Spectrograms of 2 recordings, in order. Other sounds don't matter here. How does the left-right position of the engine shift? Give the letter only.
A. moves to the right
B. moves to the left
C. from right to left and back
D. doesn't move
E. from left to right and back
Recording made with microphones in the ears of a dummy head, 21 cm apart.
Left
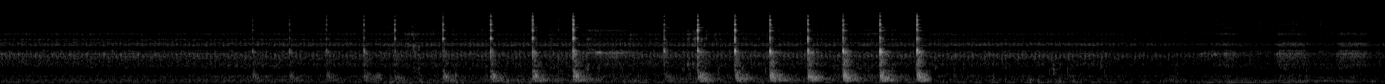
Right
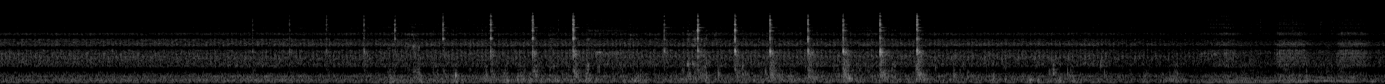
D.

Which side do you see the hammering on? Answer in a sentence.
You can hear the hammering on the left.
